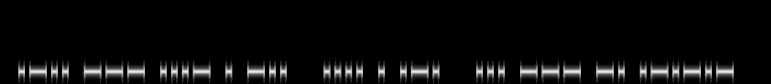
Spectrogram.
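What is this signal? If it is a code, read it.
Morse code, heard as a keyed tone, about 22 wpm, 600 Hz. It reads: LOVED HER SON.
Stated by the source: Morse code practice at 22 wpm, sending text from an English novel.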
